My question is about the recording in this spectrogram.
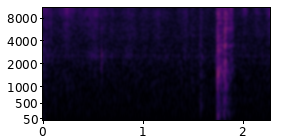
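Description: Quiet handling of embroidery-thread bracelet strings as they are pulled through a knot by hand, with a small click at the start and one short rustle near the end.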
